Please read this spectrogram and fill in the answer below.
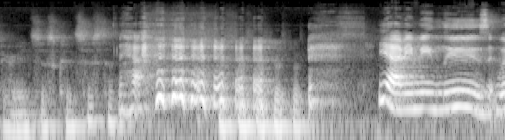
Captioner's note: laughing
